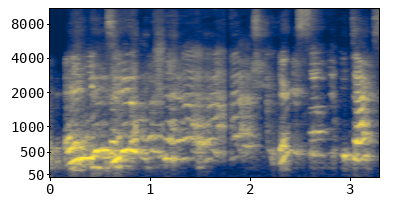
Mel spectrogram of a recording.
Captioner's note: board members laughing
